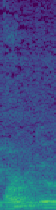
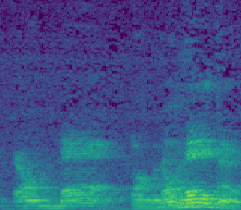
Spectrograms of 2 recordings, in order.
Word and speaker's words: Armaldo: to play as Iggy Buff and I think Armados, is that how you say it? Armandos? So the fossil Pokemon? Armaldo.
